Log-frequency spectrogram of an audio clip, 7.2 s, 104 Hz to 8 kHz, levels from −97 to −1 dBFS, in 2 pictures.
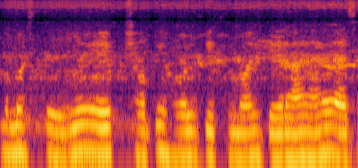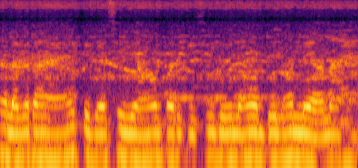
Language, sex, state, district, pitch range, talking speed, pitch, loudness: Hindi, male, Delhi, New Delhi, 130-140 Hz, 210 wpm, 135 Hz, -16 LUFS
